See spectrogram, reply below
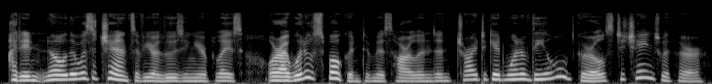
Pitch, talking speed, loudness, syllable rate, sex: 195 Hz, 280 wpm, -19 LUFS, 6.1 syllables/s, female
